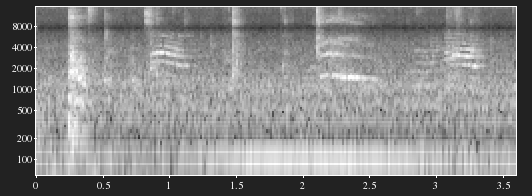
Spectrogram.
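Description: A kitten meows repeatedly in a bathtub, giving several short, fairly loud cries and one longer drawn-out mew, with faint background noise between them.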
